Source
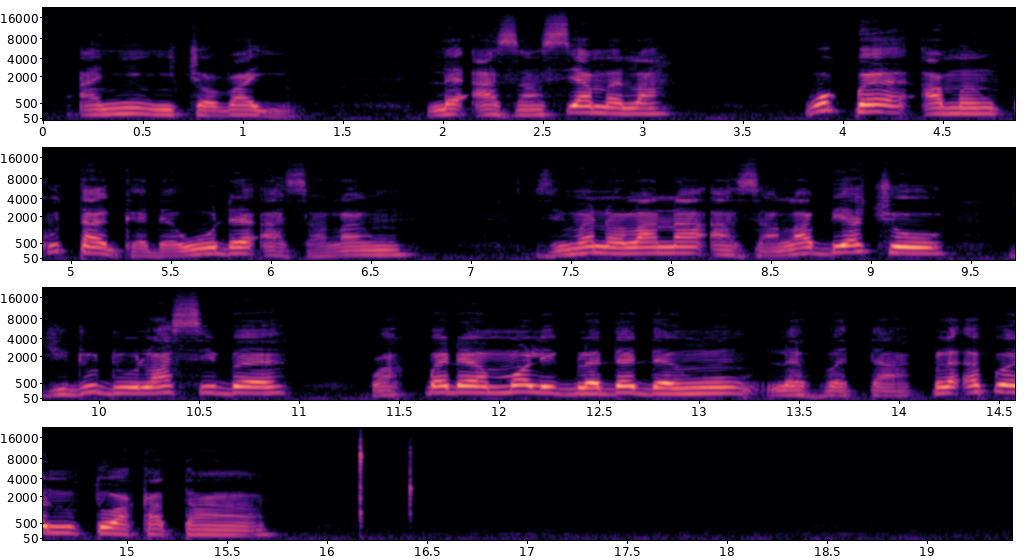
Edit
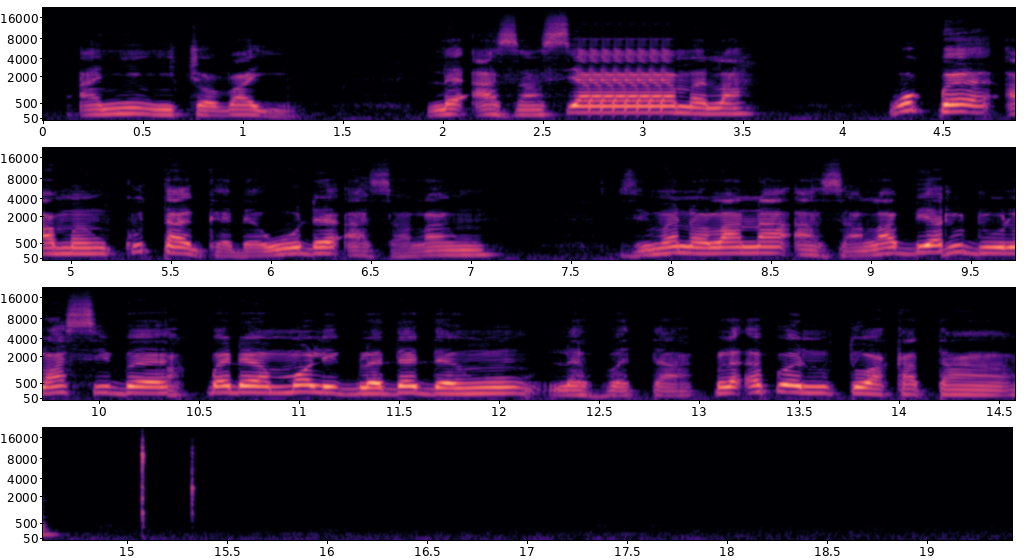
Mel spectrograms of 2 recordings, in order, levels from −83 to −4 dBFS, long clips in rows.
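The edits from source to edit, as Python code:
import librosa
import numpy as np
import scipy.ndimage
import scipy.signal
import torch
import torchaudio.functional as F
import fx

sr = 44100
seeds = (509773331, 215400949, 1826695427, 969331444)

y = fx.edit(x, sr, fx.stutter(start_s=2.67, slice_s=0.06, count=8),
    fx.cut(start_s=8.93, length_s=0.95),
    fx.cut(start_s=10.87, length_s=0.56), tone=tone)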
